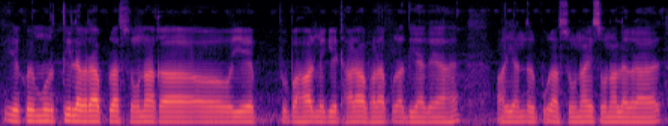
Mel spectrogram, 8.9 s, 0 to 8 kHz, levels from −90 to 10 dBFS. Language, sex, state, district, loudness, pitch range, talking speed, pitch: Hindi, male, Bihar, Araria, -25 LUFS, 115-125 Hz, 155 wpm, 120 Hz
